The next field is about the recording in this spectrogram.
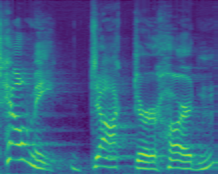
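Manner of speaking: slow, swooping, openly disdainful tone. Quoting a fuming audience member addressing the speaker, mock disdain. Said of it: "they always say it like that, with a disdain".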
